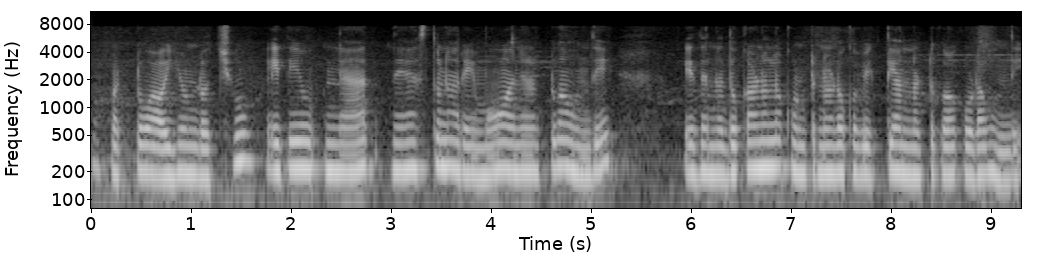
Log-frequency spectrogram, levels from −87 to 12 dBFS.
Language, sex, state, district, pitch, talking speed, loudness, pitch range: Telugu, female, Andhra Pradesh, Guntur, 200 Hz, 95 wpm, -15 LUFS, 190-215 Hz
